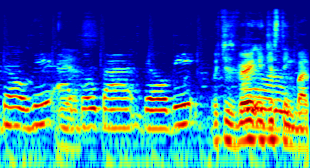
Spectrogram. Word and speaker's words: VLVT: go by Velvet.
